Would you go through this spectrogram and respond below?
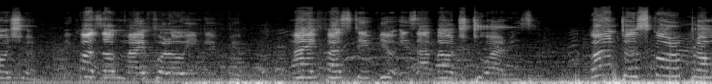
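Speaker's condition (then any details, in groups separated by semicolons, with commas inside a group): No condition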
